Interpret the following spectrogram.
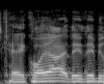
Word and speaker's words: Kcoyi: I just want to point out today it's pronounced K koi i right oh yeah take oi oi everybody be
